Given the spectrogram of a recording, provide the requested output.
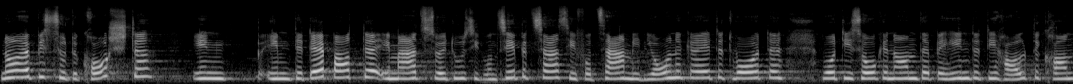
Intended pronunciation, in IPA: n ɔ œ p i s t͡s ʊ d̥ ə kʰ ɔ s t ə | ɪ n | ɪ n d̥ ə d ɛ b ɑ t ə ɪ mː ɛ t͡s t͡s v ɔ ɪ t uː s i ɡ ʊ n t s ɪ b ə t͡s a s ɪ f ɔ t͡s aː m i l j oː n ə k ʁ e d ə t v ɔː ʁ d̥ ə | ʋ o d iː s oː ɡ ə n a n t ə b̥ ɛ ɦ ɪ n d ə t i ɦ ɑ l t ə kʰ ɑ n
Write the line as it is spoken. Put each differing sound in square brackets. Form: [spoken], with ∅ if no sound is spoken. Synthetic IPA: n ɔ œ p i s t͡s ʊ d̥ ə kʰ ɔ [ʃ] t ə | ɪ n | ɪ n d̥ ə d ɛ b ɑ t ə ɪ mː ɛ t͡s t͡s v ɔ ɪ t uː s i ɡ ʊ n t s ɪ b ə t͡s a s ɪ f ɔ t͡s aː m i l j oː n ə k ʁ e d ə t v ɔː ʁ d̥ ə | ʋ o d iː s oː ɡ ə n [ɑ] n t ə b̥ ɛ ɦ ɪ n d ə t i ɦ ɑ l t ə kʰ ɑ n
